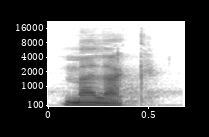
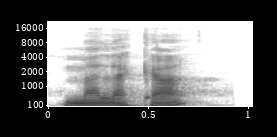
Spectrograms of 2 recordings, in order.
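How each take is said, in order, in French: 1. Le mot ne se termine pas par une voyelle finale. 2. Le mot se termine par une voyelle brève finale. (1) "cette voyelle est remplacée par un soukoun" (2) "tel qu'il doit être prononcé dans le cas d'une récitation continue"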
